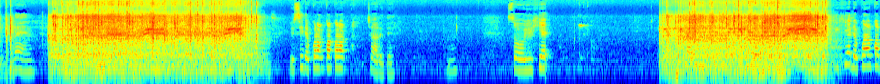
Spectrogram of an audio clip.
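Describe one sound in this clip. A blender whirs loudly in short bursts.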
